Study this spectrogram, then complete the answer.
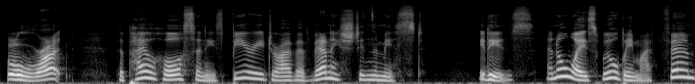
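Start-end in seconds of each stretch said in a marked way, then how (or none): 0.1-0.6 a loud gruff grunt of agreement. Acted. Old gentleman dismissing the cabby, gruff and loud. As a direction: bark it like a brusque old gentleman. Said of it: "with a final gruff".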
